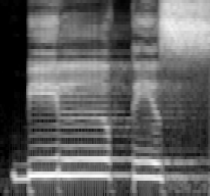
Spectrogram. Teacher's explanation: sin punya desis atau sifat sofir, ciri khas dari sin yang tidak dimiliki huruf lain kecuali sin, zai, dan sod. · maka lam sukun kita bunyikan dengan izhar atau jelas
